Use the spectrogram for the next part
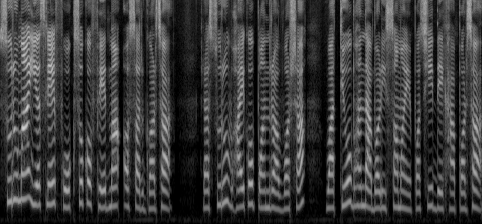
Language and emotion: Nepali, neutral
